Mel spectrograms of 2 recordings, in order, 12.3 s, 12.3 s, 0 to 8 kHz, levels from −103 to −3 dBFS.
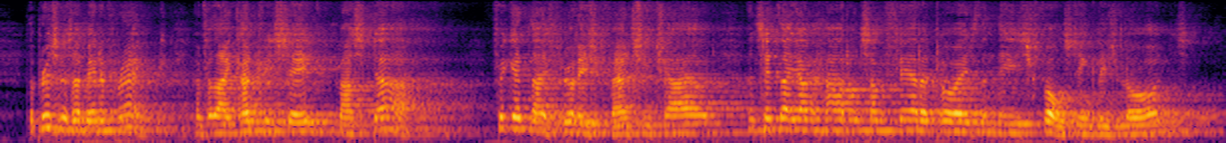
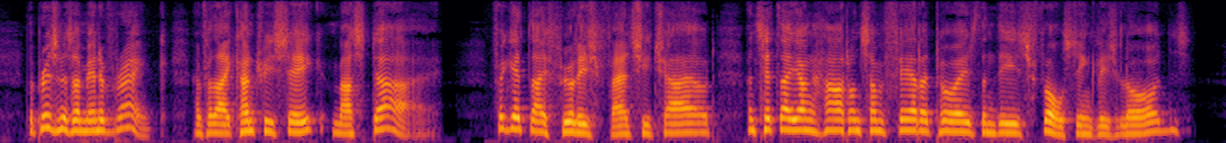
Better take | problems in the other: second | room echo; dies away in 2 s

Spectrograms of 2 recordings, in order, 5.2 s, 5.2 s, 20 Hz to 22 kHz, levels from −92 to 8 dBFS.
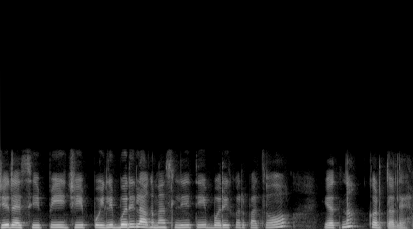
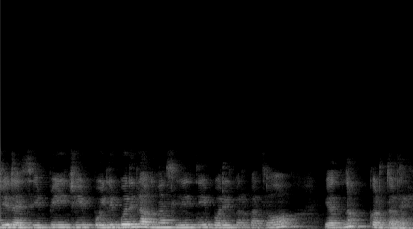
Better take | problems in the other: first | room echo; dies away in 0.6 s

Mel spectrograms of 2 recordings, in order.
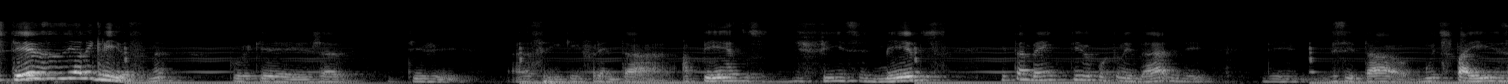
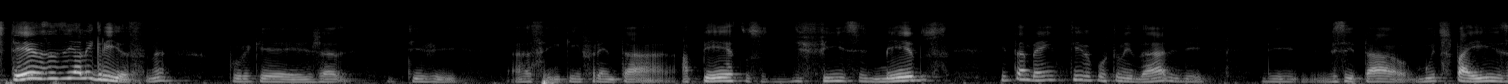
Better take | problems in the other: second | background sound (Keyboard (musical)); 13 dB below the speech // room echo; dies away in 0.5 s

